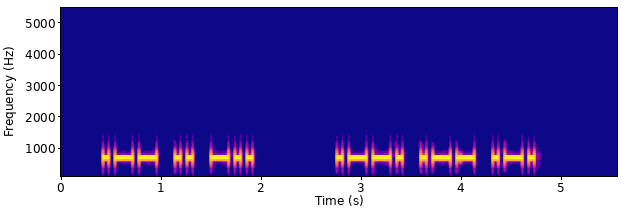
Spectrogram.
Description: Morse code, heard as a keyed tone, about 20 wpm, 700 Hz. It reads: WID PWR
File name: UK MASTER QSOs TRAINING/20WPM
